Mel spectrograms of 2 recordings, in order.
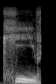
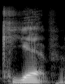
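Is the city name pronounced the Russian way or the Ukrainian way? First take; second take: Ukrainian; Russian. First: The name is pronounced the Ukrainian way. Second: The name is pronounced the Russian way. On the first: This is how Ukrainians say the name. The speaker calls it right. "it's pronounced Kyiv" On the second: This is how Russians say the name. The speaker calls it wrong. "not Kiev, how the Russians pronounce it"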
